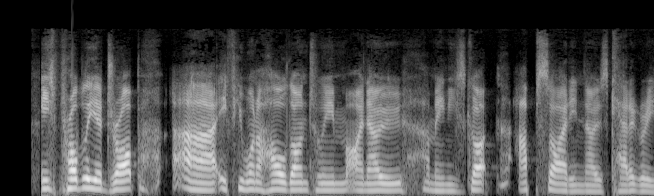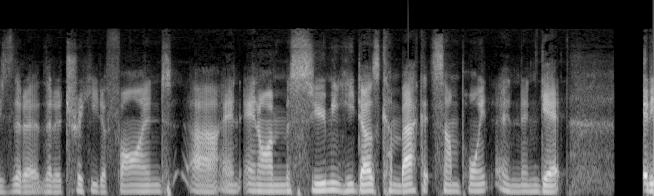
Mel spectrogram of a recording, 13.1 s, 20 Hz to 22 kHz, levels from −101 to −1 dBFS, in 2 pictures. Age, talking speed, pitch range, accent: 30-49, 210 wpm, 115-145 Hz, Australian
